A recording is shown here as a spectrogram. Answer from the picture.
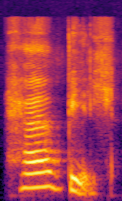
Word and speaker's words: Habil: We don't pronounce the H in English, so we make it Abel. But, it's supposed to be what? Habil.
